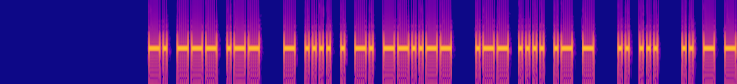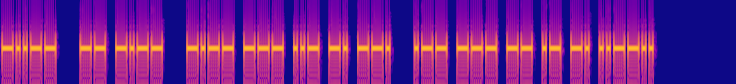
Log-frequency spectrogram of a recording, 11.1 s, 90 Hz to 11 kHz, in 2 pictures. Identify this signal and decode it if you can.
Morse code, heard as a keyed tone, about 44 wpm, 700 Hz. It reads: NOW THEN, WHAT IS IT, MY YOUNG WOMAN?
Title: Sentences from Top 1100 Words 45wpm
